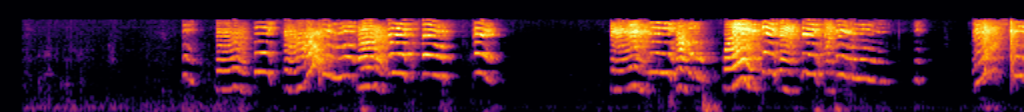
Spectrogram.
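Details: Beagle/Terrier mix rescue dog indoors, giving rapid high squeaky whines and yelps in bursts of about a second, with a pause in the middle and a quieter stretch at the start.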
